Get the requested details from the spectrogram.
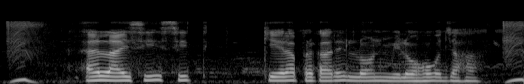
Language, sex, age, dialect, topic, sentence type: Magahi, male, 18-24, Northeastern/Surjapuri, banking, question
